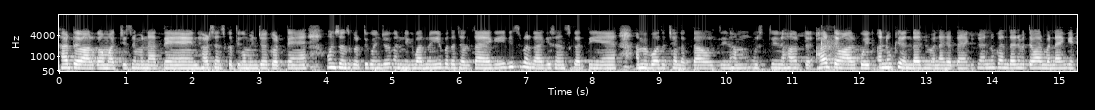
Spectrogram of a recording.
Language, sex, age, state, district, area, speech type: Hindi, female, 45-60, Rajasthan, Jodhpur, urban, spontaneous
